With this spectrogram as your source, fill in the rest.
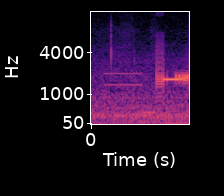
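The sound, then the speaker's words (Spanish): Dial-up internet modem noise heard on a phone line when the telephone receiver is picked up: a short hissy burst, then a steady electronic tone that swells louder and holds until the end, with no one talking. “Vos levantabas el teléfono y er-, era este ruido el que hacía. Porque el, el internet entraba por la línea del teléfono.”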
